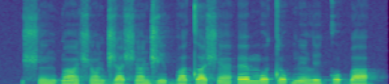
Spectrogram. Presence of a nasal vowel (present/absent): present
